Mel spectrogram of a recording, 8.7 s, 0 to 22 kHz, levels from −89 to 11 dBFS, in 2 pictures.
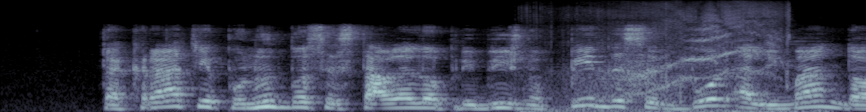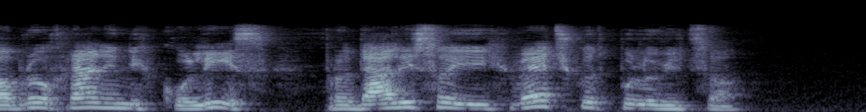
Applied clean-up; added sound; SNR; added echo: none; Zipper (clothing); 11 dB; none.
